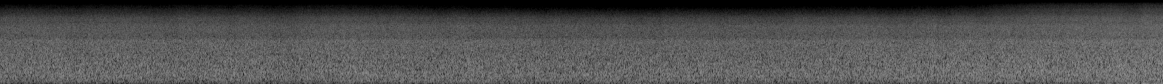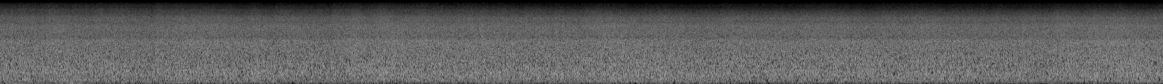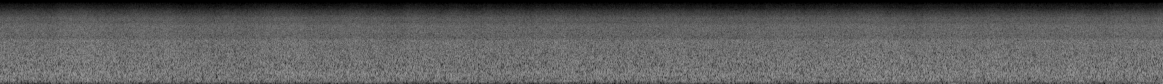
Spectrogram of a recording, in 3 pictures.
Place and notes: La cascade dans la grotte des Buttes Chaumont
14 mètres de large.
20 mètres de haut.
Décorée de stalactites dont les plus grandes atteignent 8 mètres.
Paris, France, 6 July 2009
